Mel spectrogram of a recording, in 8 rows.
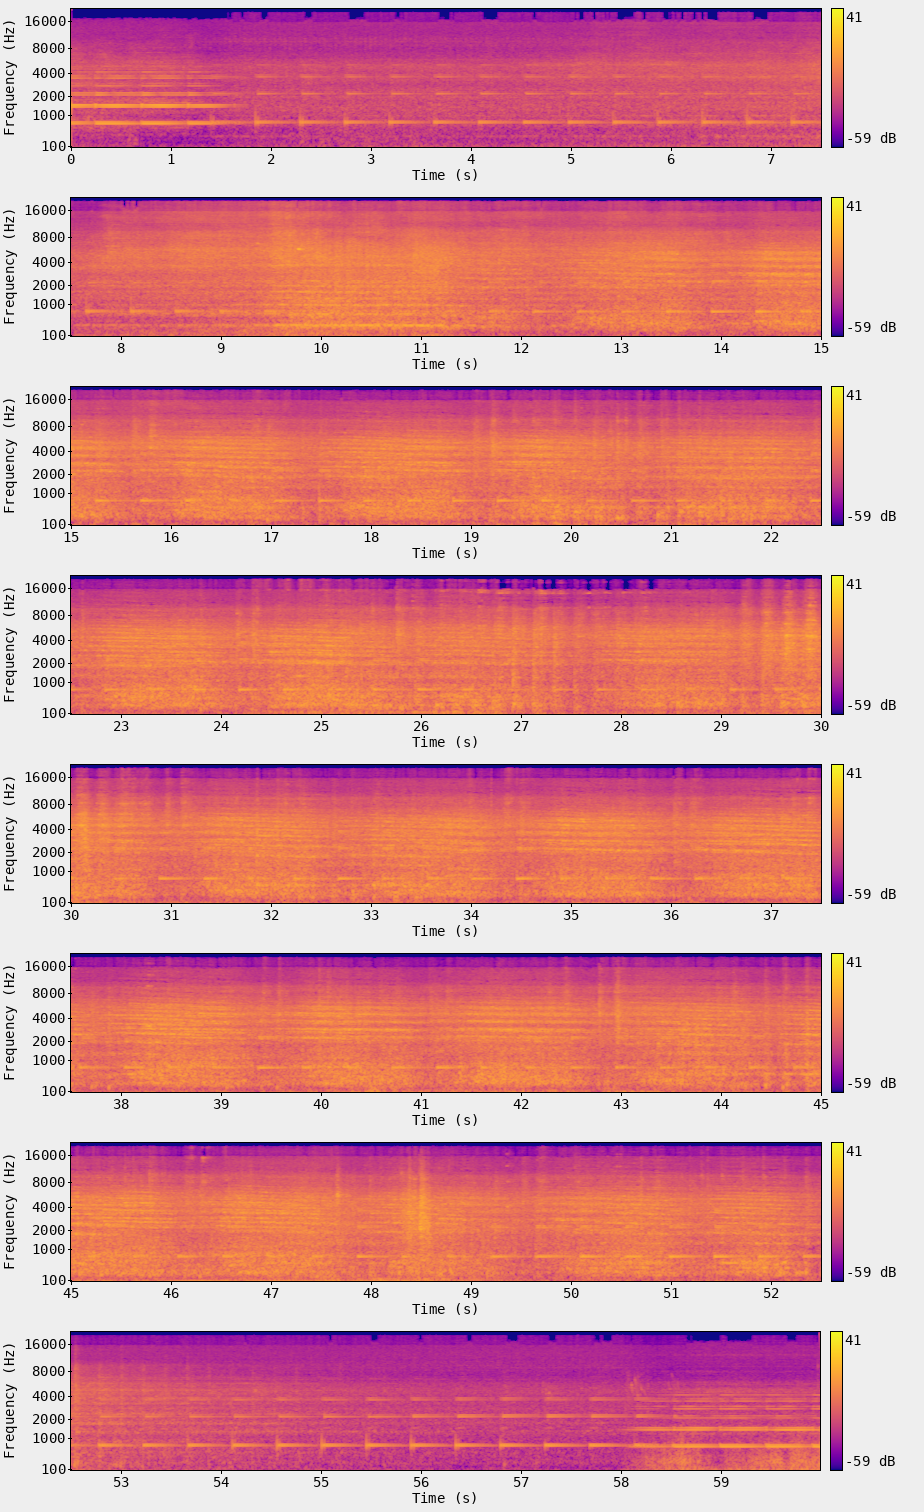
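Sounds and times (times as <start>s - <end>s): train horn: 0.0s - 1.8s, 8.0s - 12.8s, 58.2s - 59.9s
level-crossing warning bell: 0.0s - 59.9s
train wheels clattering over rails: 5.9s - 55.0s.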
